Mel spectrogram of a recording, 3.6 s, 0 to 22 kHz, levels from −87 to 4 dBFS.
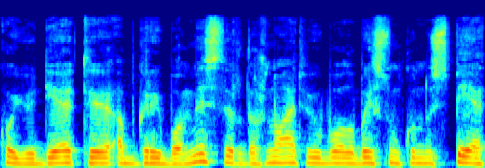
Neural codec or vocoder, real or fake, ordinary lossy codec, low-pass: none; real; AAC, 48 kbps; 14.4 kHz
